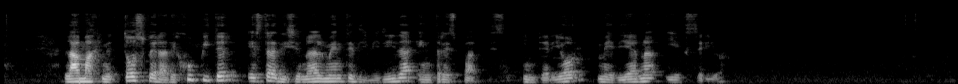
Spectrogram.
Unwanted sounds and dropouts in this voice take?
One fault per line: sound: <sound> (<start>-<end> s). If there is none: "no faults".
no faults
